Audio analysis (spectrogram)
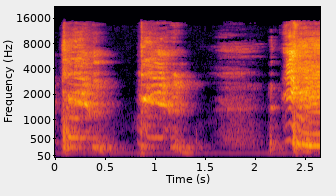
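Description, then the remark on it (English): Three harsh coughs with short pauses between them, the last one rougher and more drawn out, over a faint steady hum. “No, anytime the coughing starts, just stop talking.”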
